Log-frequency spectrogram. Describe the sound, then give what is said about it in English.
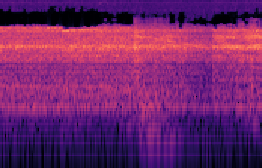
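An overheating electric drill, used to drill in a sauna in a scene with Larry Storch, runs without pause, a loud, steady, strained whine with a harsh buzzing edge and a low hum that wavers slightly partway through. No voices are heard. “And then, like, the guy's very impatient, and Larry Storch is warning him, hey, the drill's going to burn out.”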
